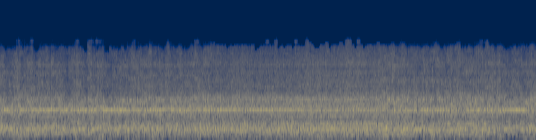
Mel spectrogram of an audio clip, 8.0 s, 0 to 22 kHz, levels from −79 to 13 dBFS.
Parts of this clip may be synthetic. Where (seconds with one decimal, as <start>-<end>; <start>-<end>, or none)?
0.0-3.2; 5.8-8.0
